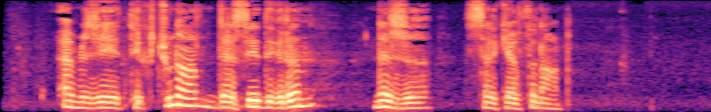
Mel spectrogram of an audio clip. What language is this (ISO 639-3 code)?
kur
